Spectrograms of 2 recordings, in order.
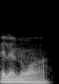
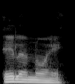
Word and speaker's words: Illinois: It's not Illinois.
